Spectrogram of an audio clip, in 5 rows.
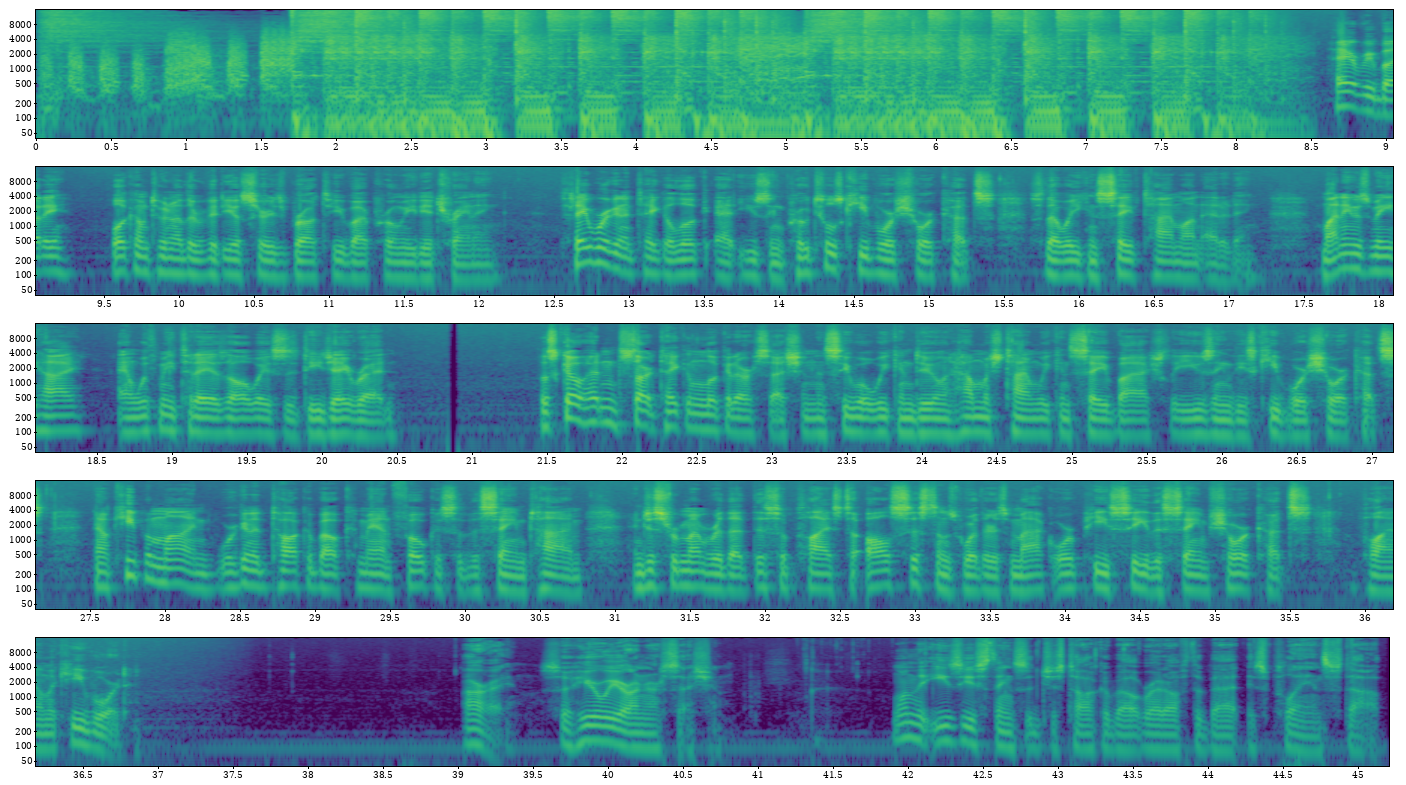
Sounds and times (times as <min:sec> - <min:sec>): Speech: 0:08.6 - 0:20.6, 0:21.5 - 0:36.9, 0:39.0 - 0:40.8, 0:41.9 - 0:45.2.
